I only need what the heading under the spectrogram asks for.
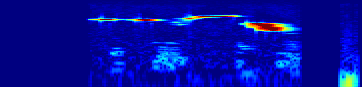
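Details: Two thin high pips and a longer rising thin whistle lead into a lower, rough, downslurred burry note, the sequence attributed to an Ash-throated Flycatcher, on a silent background.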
